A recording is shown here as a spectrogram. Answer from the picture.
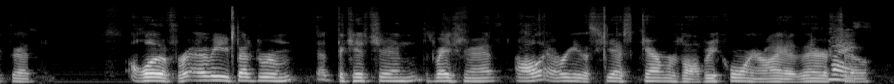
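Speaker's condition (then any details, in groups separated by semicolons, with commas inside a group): Ataxia; in physical therapy, working toward cane; may slur speech, may sound drunk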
